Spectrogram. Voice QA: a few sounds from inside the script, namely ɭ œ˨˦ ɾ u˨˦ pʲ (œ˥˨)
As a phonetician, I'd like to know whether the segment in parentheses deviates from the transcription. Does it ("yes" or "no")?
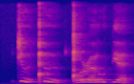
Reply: yes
